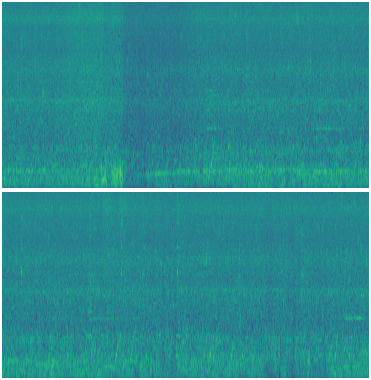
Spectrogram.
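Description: Steady low rumble of background noise with a faint hum, louder for the first couple of seconds, then dropping suddenly to a lower steady level.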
